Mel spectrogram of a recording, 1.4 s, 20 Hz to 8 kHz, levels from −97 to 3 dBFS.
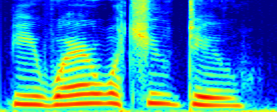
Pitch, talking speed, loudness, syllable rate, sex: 225 Hz, 175 wpm, -14 LUFS, 4.9 syllables/s, female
